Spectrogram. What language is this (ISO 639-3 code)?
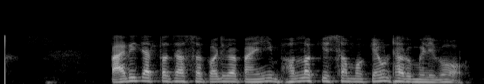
ori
